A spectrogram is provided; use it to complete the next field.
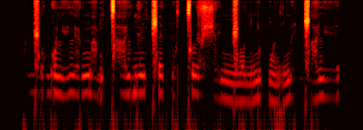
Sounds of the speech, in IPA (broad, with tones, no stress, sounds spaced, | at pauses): ɡ͡ǁ o˥ ɡ o˥˨ lʲ e̤˥ lʲ a̤˥ ŋ͡m a̤˥˨ m ǀʰ a̤˥ lʲ ɡ ẽ˥ ǁ e˥ k͡p o̤˥ ǀ ɯ˥ z ʃ e̤˥˨ n ŋ͡ǁ o˩ n ŋ͡m ɯ˥˨ k͡p õ˩ r ŋ͡m e̤˥ ɡ͡ǁ a̤˥ lʲ e̤˥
